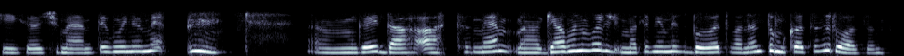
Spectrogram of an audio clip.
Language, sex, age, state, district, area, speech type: Kashmiri, female, 18-30, Jammu and Kashmir, Kupwara, rural, conversation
